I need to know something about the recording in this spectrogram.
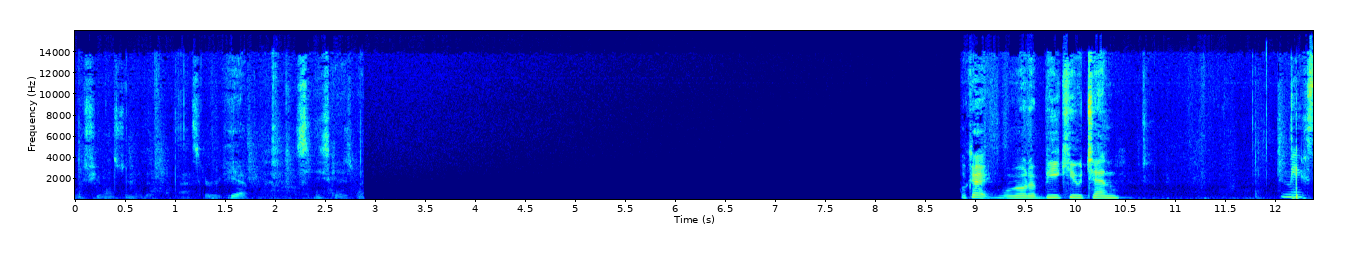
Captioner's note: speaking French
